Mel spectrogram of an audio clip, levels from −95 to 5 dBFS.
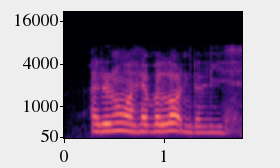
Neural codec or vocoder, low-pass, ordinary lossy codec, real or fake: codec, 16 kHz, 8 kbps, FreqCodec, smaller model; 7.2 kHz; none; fake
